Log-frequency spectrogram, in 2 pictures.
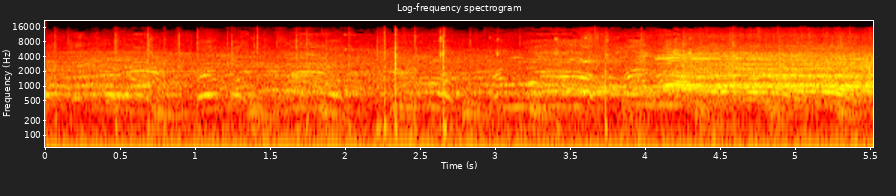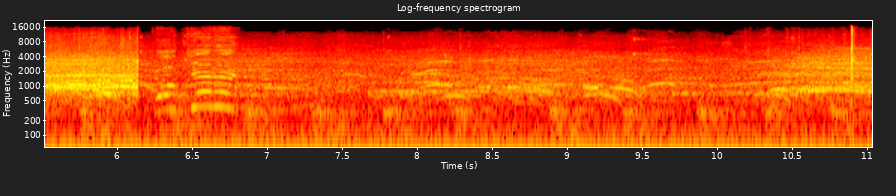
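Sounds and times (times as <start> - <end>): voices of players and spectators: 0.0 - 10.8.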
